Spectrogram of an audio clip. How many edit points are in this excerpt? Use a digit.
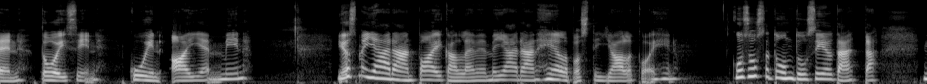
0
